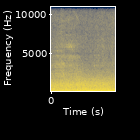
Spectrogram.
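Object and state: Nothing is struck.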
